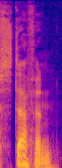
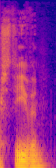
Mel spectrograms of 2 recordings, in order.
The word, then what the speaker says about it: Stephen: told the story of Stefan the martyr or Stephen if you'd want to mispronounce it careful historians of that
